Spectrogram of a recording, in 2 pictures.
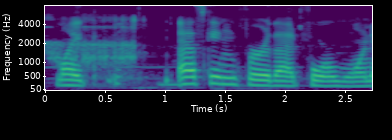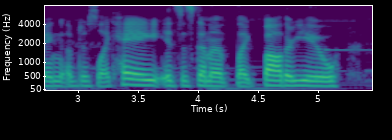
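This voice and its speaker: With ordinary pitch variation, a woman speaks in a fairly low voice. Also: moderate pace. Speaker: podcast host. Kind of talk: casual chat. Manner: halting.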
